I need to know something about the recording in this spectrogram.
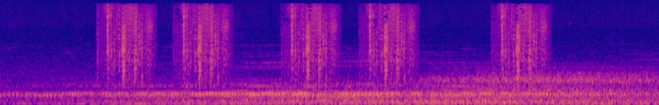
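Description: Short whooshing game sound effects play one after another.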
